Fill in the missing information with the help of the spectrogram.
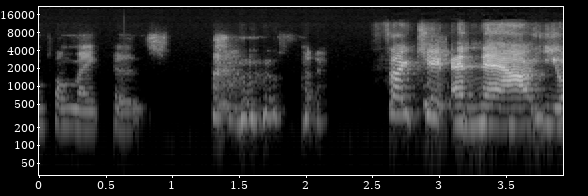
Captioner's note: laughs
